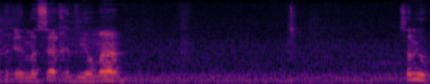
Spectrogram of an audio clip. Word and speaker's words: Yoma: This is what our rabbis of the Talmud said in Masechet Yoma. Some people pronounce this Gemara as Yuma. Yuma is a place in the United States. In Arizona. Yoma is the Masechet in the Talmud.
